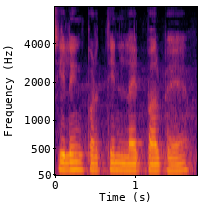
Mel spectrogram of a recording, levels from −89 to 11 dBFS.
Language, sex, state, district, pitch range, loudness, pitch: Hindi, male, Arunachal Pradesh, Lower Dibang Valley, 120-130 Hz, -16 LUFS, 125 Hz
